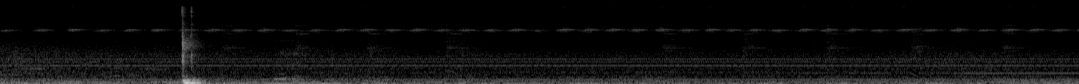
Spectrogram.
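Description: A single sharp computer-keyboard key click about two seconds in, over a steady high-pitched chirping pulse, about four a second, that runs throughout, with a few faint clicks after it.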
